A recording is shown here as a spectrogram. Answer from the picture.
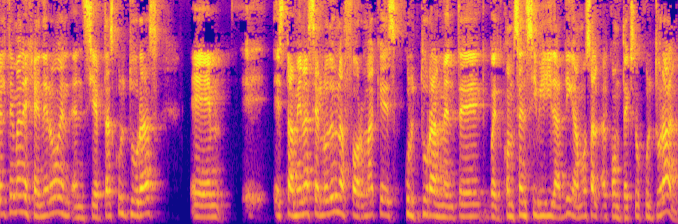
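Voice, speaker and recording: The speaker has a French accent and a fairly slow pace. There are hardly any pauses, and the intonation stays fairly even. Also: man. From France, Marseille. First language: French (speaking Spanish). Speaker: diplomat. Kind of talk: interview. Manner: halting, many repetitions.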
